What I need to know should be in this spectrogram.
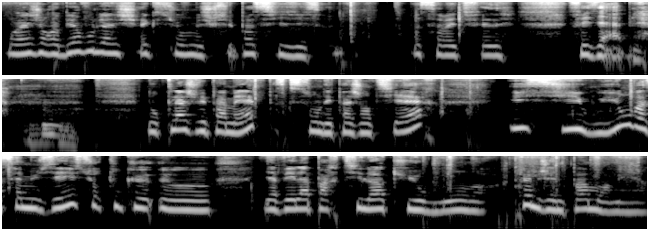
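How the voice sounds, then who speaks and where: A woman's voice: medium pitch, a little fast, darkish tone, slight background noise. A woman hosting a crafting tutorial, chatting casually and thinking aloud, muttering to herself as she works.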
